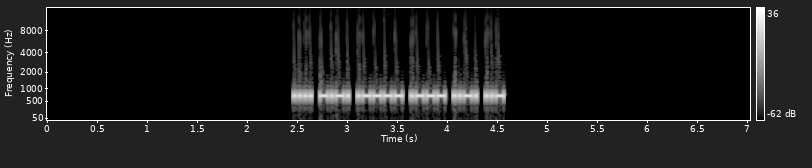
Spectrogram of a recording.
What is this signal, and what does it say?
Morse code, heard as a keyed tone, about 46 wpm, 700 Hz. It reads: HC1JFU
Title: DXCC-100 Call Signs - 6 Characters - Repeated 3x - 45wpm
